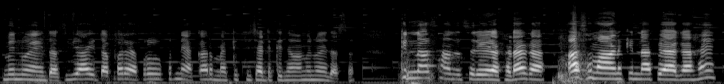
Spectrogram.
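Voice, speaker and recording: A middle-aged woman playing a patient older sister and farm-living mother who keeps calming her sibling down. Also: a little high, quick pace, faint music behind, natural voice. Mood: placating. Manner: soothing, placating, often asks back "huh?". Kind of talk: village family drama acting.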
